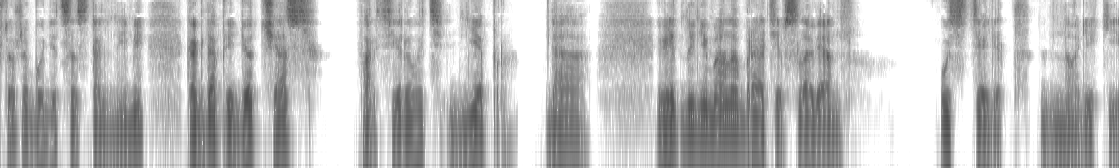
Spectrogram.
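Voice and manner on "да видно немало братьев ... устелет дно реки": ordinary delivery, nothing marked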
